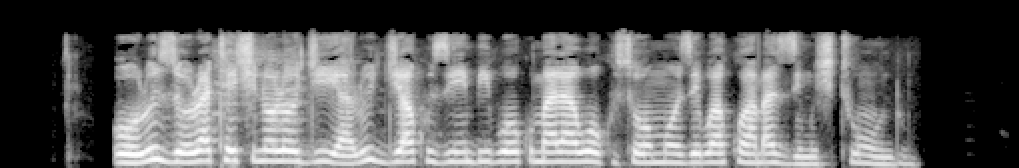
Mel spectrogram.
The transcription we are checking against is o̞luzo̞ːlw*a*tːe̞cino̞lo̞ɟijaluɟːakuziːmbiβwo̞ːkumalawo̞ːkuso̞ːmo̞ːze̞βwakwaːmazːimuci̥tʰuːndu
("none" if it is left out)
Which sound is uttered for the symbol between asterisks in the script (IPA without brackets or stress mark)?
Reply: a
